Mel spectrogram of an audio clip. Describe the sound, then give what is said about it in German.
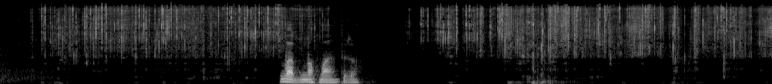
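A paper receipt is crumpled up, a steady crisp crinkling that runs for a few seconds, pauses while someone briefly speaks, then starts again and continues to the end. “Okay, gut, das war ein Kassenzettel.”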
